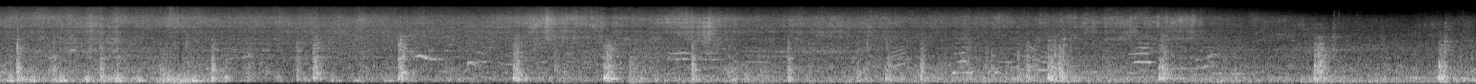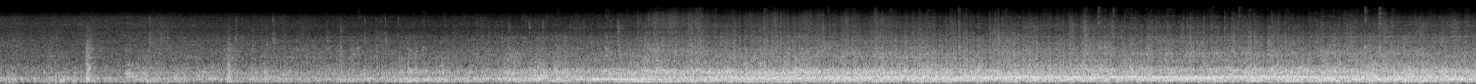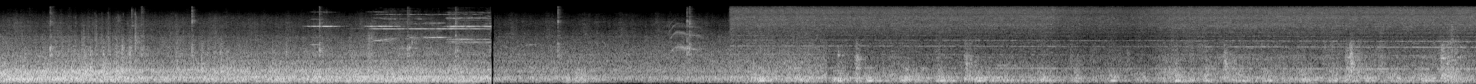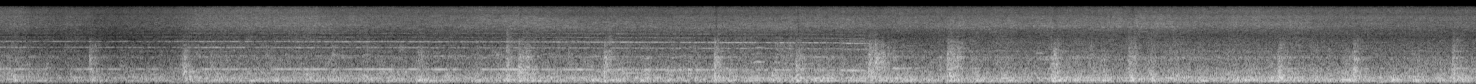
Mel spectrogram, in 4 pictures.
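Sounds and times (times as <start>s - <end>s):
train wheels rumbling on track: 0.0s - 59.0s
wheel squeal: 32.6s - 34.5s, 41.6s - 53.3s.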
